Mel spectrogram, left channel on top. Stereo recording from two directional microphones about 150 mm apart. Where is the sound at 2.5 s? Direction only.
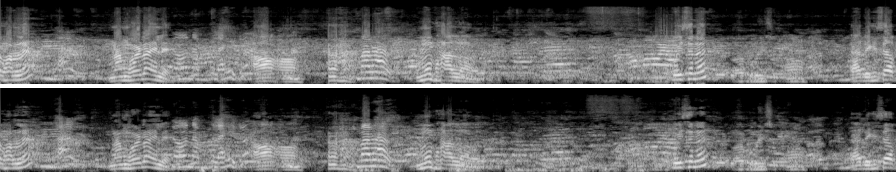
5° right (ahead or behind).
